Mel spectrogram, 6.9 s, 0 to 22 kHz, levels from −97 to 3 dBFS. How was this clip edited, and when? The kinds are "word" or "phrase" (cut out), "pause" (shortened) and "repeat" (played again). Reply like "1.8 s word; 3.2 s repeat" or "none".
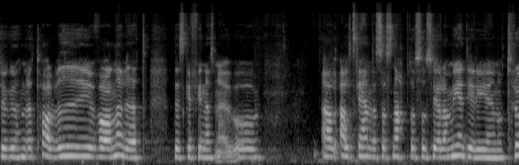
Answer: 2.9 s word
